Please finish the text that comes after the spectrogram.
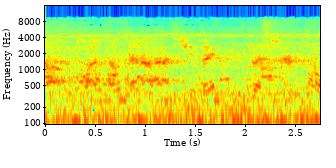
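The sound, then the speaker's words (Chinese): Several aircraft of a Southern Theater Command Navy aviation unit take off one after another at 7 a.m. through rain on a tower controller's order, engines roaring steadily in a continuous broad rumble that fills the whole clip while a person talks over it. “早上7点，随着塔台指挥员一声令下，南部战区海军航空兵某部多架飞机接续升空，穿破雨幕飞向指定空域。”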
